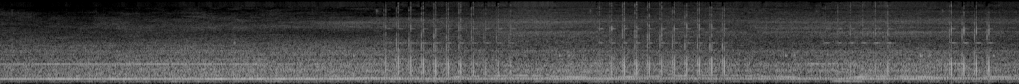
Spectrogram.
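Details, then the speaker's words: Steady machine hum with bursts of rapid, regular clicking pulses, about four per second: very light, superficial erbium fractional laser passes on a patient's face and neck, with scar areas treated after needling. "very light fractional passes a little bit for me"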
